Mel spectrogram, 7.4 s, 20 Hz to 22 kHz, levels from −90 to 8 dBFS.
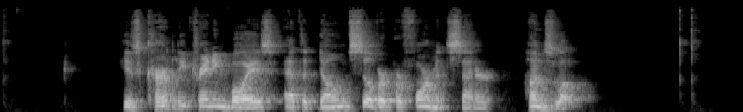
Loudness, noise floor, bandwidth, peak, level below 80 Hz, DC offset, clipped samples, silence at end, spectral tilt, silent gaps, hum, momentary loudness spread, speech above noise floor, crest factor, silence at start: -21 LUFS; -73 dBFS; 15.5 kHz; -4 dBFS; -64 dBFS; under 0.1%; under 0.1%; 1.6 s; -4.5 dB/octave; none; none; 9 LU; 53 dB; 18 dB; 1.25 s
